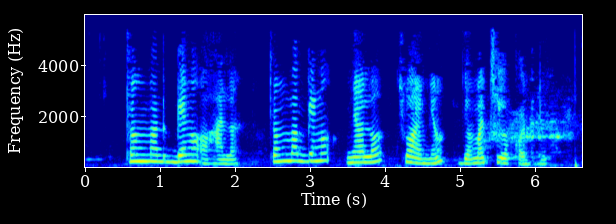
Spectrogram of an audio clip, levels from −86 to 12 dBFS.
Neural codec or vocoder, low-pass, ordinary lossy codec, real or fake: codec, 44.1 kHz, 3.4 kbps, Pupu-Codec; 5.4 kHz; MP3, 24 kbps; fake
